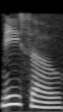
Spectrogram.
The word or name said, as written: miso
